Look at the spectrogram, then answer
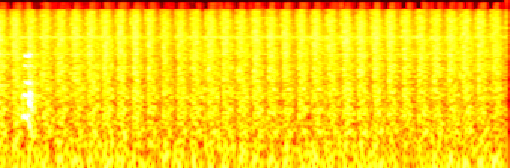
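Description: Rapid, continuous automatic gunfire in the DCS World combat flight game, a dense rattling burst of evenly spaced shots that runs through the whole stretch at a steady moderate level.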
